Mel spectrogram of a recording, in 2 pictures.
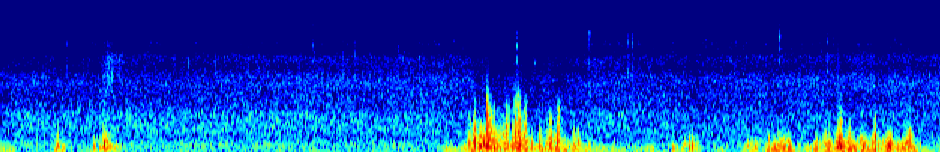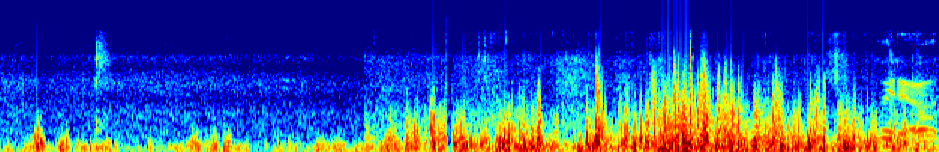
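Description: Snowstorm wind gusting against a mobile phone's microphone in uneven rumbling surges. It is fairly calm for the first few seconds, then comes in gusts that grow stronger and nearly continuous near the end.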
